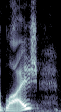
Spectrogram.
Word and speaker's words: oblige: questions, like, you just oblige. But oblige? It's a hard G. Yeah. Oh, okay. I made it like French.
